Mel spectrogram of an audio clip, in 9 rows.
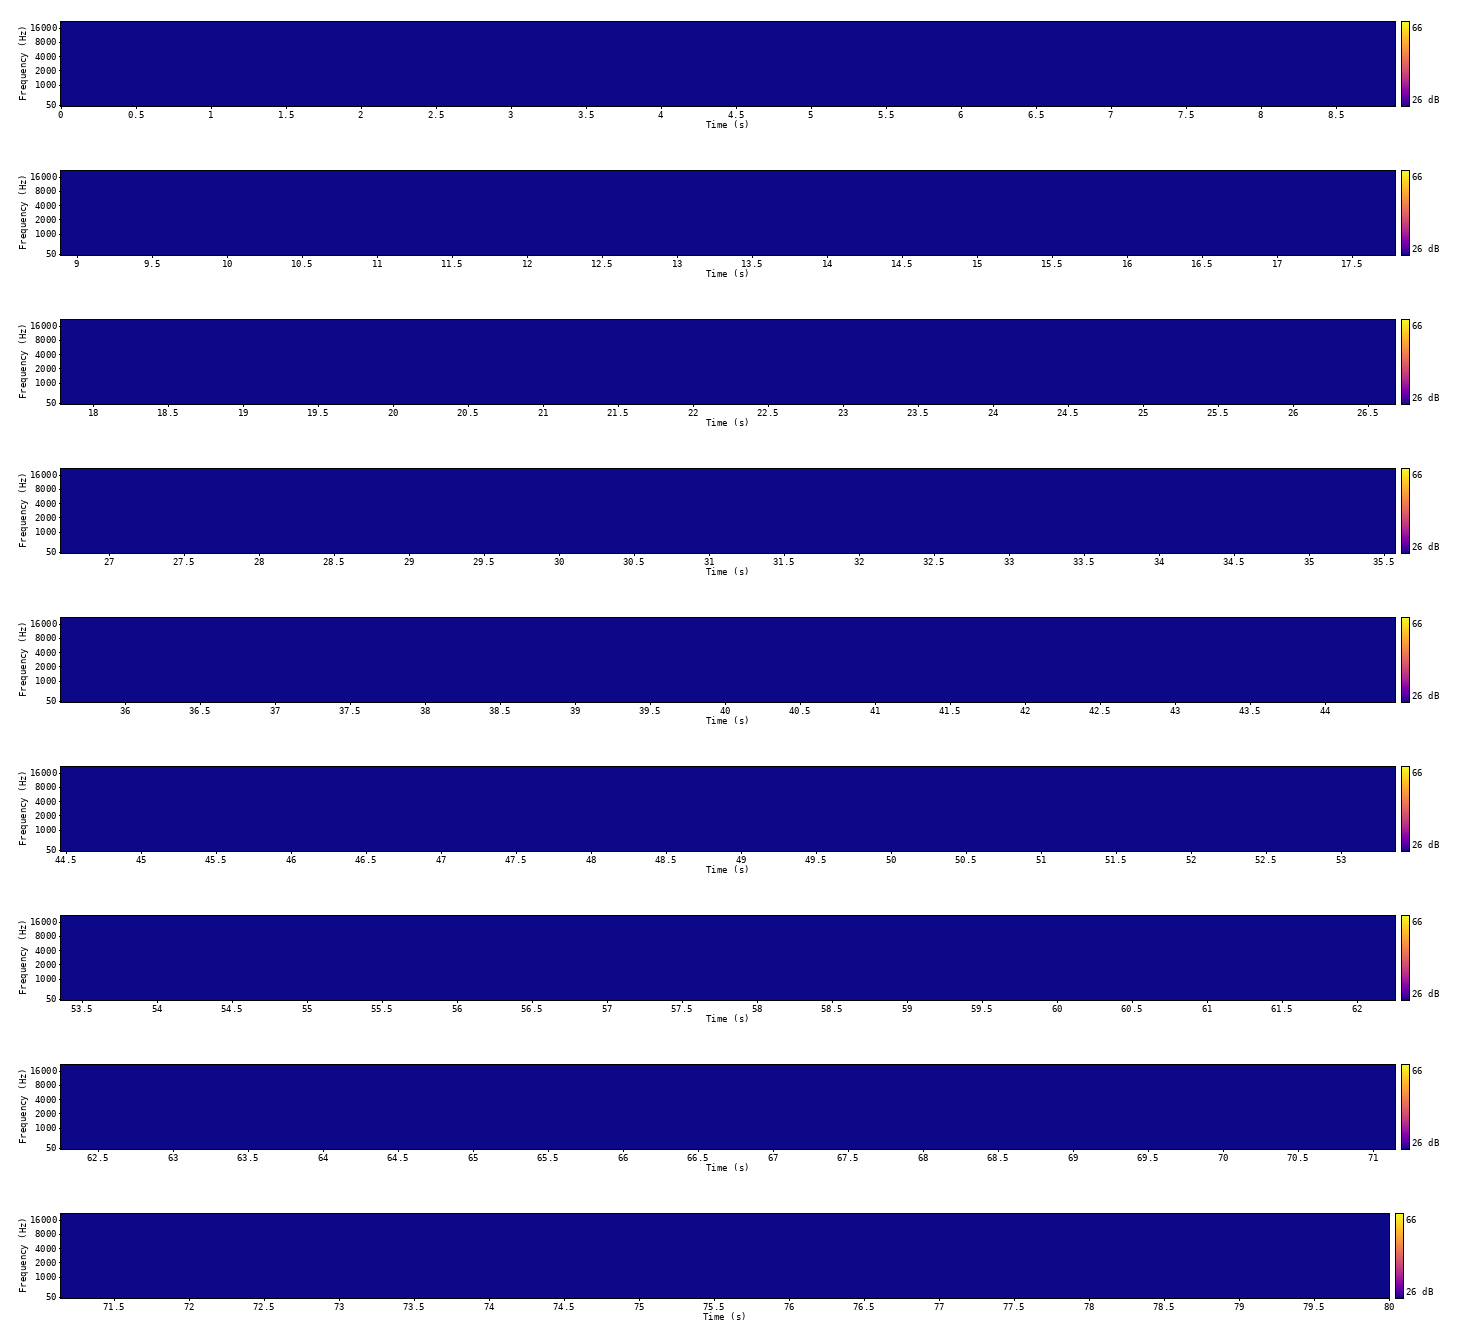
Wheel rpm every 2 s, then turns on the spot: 0, 0, 0, 0, 0, 0, 0, 0, 0, 0, 0, 0, 0, 0, 0, 0, 0, 0, 0, 0, 0, 0, 0, 0, 0, 0, 0, 0, 0, 0, 0, 0, 0, 0, 0, 0, 0, 0, 0, 0.
none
